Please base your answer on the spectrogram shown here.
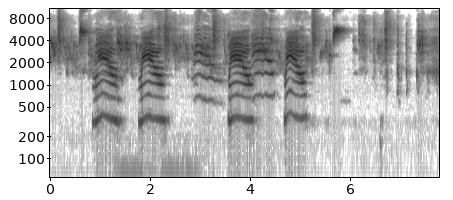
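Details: Indian ringneck parakeet talking: five loud, wailing, meow-like utterances with rich harmonics come in quick succession over about four seconds, followed by softer scratchy chatter and clicks.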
